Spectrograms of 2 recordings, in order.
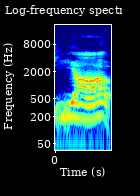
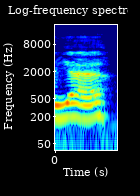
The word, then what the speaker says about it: ja: I also knew now the Germans say J like a yes sound like yeah why are J a is it's it's spelled in Germans means yes and it's yacht or yeah depending on who you ask but the point is it's a yes sound not the jest sound in German so they say you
